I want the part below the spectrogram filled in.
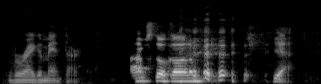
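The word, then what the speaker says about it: Voaraghamanthar: It's Varagamanthar. That's how it's pronounced. Varagamanthar.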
